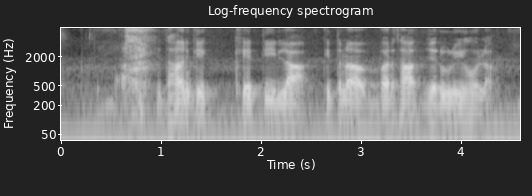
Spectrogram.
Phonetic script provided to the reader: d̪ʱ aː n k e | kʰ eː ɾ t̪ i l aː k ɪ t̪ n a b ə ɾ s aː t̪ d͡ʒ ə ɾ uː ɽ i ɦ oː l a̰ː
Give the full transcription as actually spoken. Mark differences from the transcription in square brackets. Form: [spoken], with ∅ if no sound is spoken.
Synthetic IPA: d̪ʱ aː n k e | kʰ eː [∅] t̪ i l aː k ɪ t̪ n a b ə ɾ s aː t̪ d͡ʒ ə ɾ uː [ɾ] i ɦ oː l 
